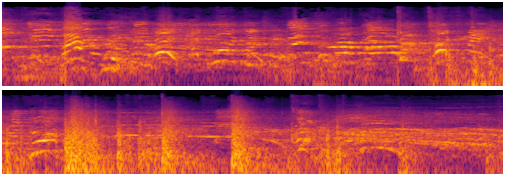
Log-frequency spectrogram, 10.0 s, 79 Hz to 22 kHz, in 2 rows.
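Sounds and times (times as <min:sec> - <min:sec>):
spectators shouting: 0:03.2 - 0:10.0.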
